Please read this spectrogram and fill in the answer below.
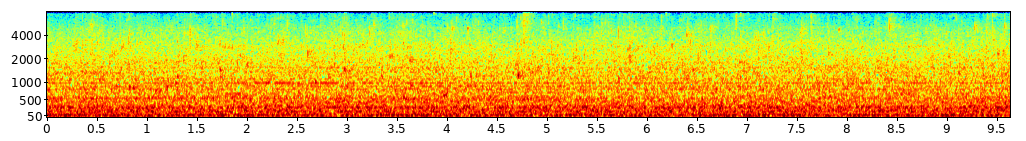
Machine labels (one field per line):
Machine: pump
